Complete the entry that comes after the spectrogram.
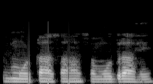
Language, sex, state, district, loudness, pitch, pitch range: Marathi, male, Maharashtra, Nagpur, -20 LUFS, 130 Hz, 125-135 Hz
